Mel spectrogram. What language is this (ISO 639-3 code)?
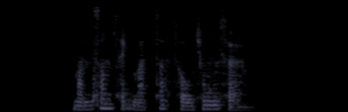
yue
